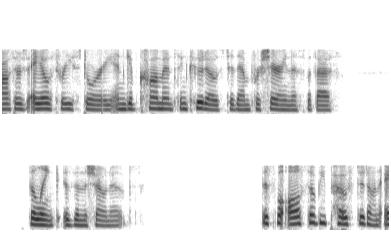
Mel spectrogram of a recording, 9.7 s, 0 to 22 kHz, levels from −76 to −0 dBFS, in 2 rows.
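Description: The speech runs throughout over a Bluetooth CVSD headset codec, a 64 kbit/s delta modulator sending one up-or-down bit per sample with an adaptive step. Nothing above 4 kHz survives, sibilants turn scratchy, loud bright moments distort, and a granular hiss sits underneath.

From 1.25 to 1.28 s there is unconcealed Bluetooth headset packet loss. Roughly 11 ms of audio, which points to a few lost packets, was replaced with silence or an idle pattern, leaving a brief hole with abrupt edges and a momentarily quieter return.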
